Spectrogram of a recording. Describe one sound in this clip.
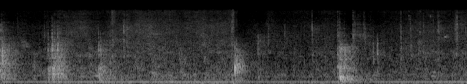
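A man's footsteps thud on wooden stairs.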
